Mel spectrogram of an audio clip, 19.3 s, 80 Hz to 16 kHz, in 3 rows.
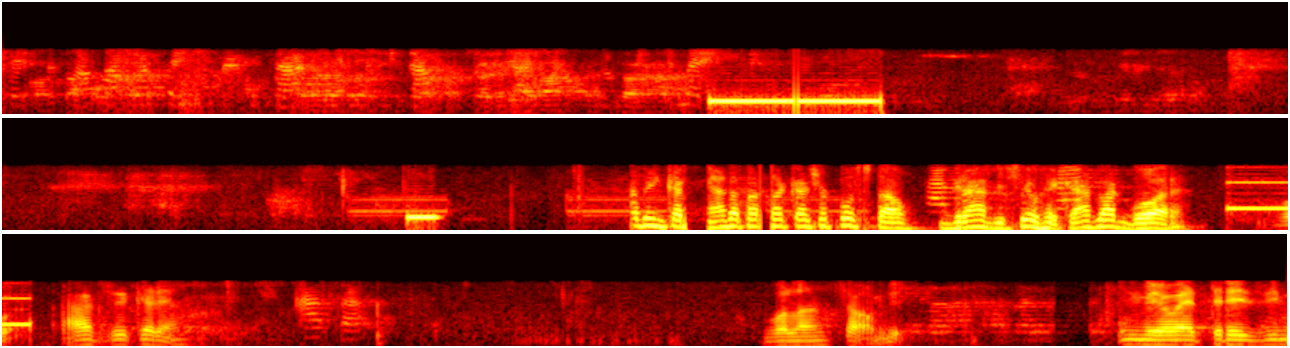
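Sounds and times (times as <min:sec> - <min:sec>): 
telephone line tone as a number is dialed: 0:03.6 - 0:04.4, 0:08.2 - 0:08.7, 0:12.6 - 0:13.0
speech: 0:09.6 - 0:12.5, 0:13.2 - 0:13.9, 0:16.7 - 0:17.5, 0:18.4 - 0:19.2.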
